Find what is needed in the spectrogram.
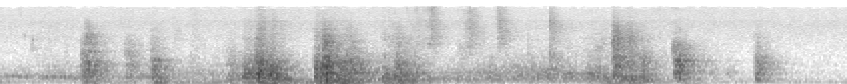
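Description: A series of irregular knocks and thuds, about seven, the loudest around two seconds in, dying away near the end.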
